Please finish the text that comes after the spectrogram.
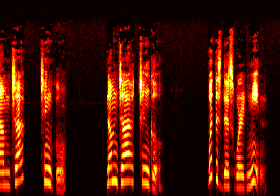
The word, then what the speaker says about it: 남자친구: only here at day hangle word number 286 nam chingu nam chingu this word is composed of four syllables Nam Chu pronounce it with me nam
